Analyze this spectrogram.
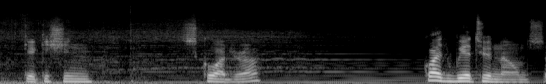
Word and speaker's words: Gekishin: to pronounce it because I want to say gecki geekshin squadra but it's gekkishin always forget the i.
